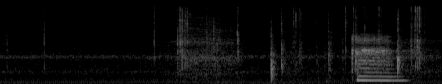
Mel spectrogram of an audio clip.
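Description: Handling of small plastic bags and parts: a few light clicks, a short plastic rustle about two seconds in, then a sharp click, followed near the end by a brief low hum lasting about half a second.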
